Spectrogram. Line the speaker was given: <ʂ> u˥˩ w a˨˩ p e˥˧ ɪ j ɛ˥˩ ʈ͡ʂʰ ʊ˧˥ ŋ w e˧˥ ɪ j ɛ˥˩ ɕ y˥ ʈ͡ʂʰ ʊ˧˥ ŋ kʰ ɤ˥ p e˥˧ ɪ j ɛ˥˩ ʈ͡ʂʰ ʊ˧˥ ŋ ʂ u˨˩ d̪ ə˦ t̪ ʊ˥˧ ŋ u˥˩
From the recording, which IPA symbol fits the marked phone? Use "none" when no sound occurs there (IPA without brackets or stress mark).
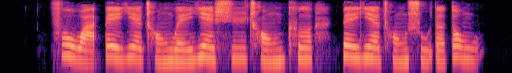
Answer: f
